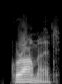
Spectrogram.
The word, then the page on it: grommet: American English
